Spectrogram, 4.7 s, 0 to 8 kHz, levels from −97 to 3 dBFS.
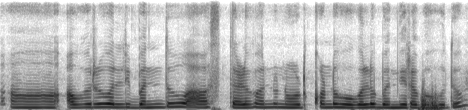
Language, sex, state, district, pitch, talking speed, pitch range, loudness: Kannada, female, Karnataka, Belgaum, 220 Hz, 130 wpm, 215-235 Hz, -15 LUFS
